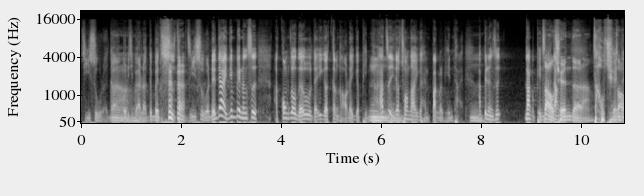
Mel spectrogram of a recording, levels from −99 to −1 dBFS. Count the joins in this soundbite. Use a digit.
0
